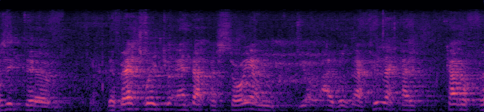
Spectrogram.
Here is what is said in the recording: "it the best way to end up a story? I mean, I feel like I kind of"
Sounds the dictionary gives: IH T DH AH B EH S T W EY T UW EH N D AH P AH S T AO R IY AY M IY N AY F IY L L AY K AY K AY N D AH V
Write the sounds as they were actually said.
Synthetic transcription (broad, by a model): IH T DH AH B EH S T W EY T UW EH N D AH P AH S T AO R IY AY M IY N AY F IY L L AY K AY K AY D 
